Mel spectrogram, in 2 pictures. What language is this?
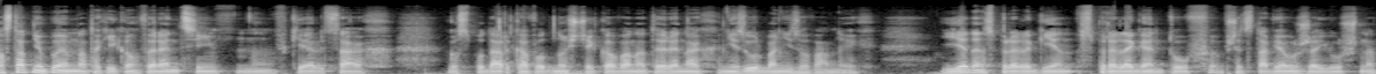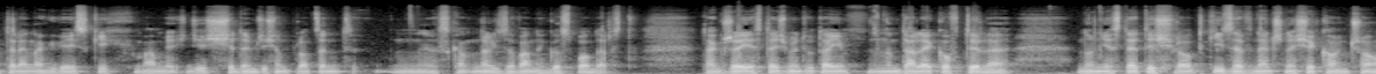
Polish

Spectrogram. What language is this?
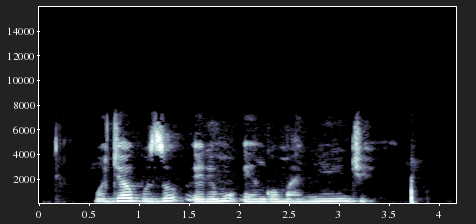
Ganda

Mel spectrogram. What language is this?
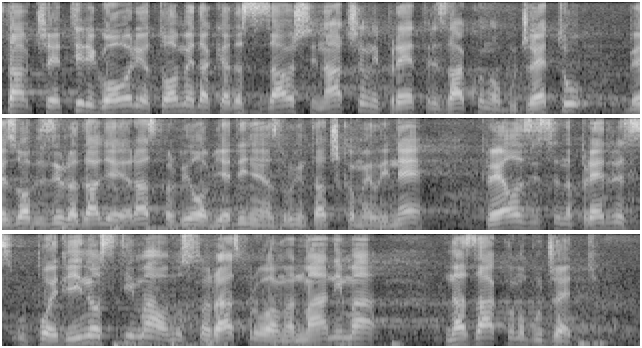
Serbian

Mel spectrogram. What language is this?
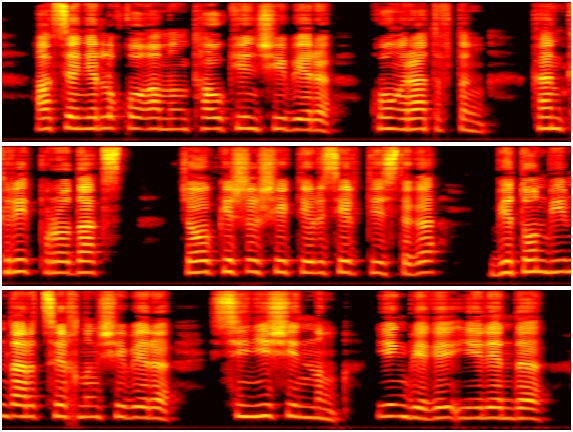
Kazakh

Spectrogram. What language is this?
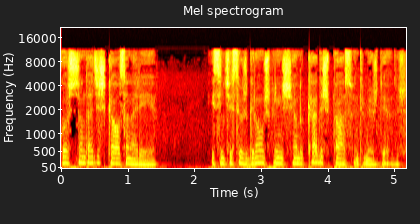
Portuguese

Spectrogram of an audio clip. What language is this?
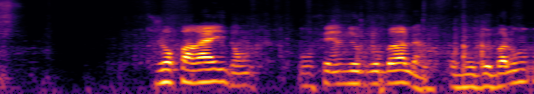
French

